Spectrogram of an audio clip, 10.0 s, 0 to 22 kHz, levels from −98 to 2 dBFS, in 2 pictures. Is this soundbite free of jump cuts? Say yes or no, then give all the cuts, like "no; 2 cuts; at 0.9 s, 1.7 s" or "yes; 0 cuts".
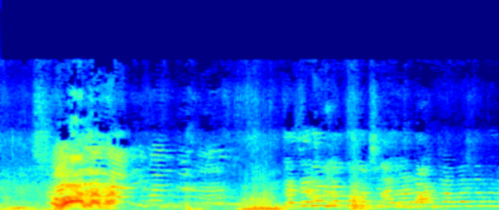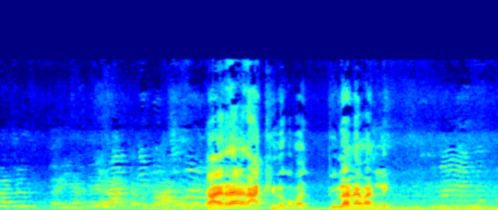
yes; 0 cuts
